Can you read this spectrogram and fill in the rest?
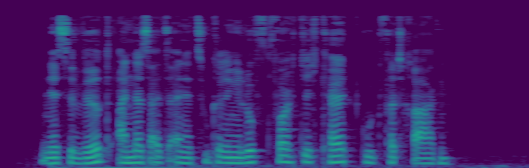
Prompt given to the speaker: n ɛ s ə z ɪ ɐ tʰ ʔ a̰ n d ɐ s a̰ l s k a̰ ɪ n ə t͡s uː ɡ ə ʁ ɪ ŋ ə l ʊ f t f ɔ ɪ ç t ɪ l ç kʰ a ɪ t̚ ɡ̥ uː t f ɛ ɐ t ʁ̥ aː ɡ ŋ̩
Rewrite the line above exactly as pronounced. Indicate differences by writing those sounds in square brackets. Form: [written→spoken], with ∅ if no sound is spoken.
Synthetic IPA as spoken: n ɛ s ə [z→v] ɪ ɐ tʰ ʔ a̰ n d ɐ s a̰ l s [k→ʔ] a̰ ɪ n ə t͡s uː ɡ ə ʁ ɪ ŋ ə l ʊ f t f ɔ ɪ ç t ɪ [l→∅] ç kʰ a ɪ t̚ ɡ̥ uː t f ɛ ɐ t ʁ̥ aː ɡ ŋ̩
